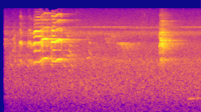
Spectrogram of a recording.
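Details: Azuero parakeet (Pyrrhura eisenmanni) at a farm in Flores, Veraguas, in the Cerro Hoya hills of Panama, gives harsh, grating screeches: a quick burst of rasping notes, a pause, then one more scratchy shriek over light hiss.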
